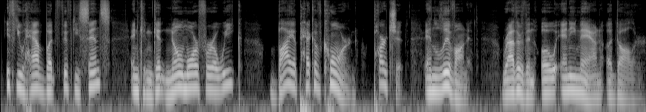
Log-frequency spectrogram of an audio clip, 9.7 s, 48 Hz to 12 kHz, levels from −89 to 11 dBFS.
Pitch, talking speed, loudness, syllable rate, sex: 130 Hz, 200 wpm, -20 LUFS, 4.6 syllables/s, male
